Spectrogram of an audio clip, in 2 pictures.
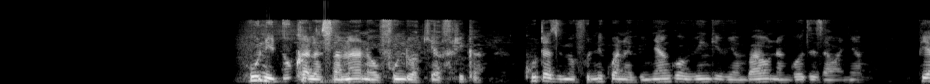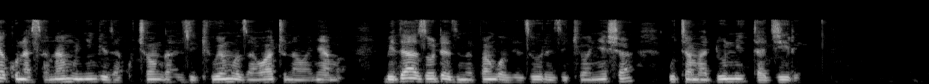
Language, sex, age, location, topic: Swahili, male, 18-24, Kisumu, finance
